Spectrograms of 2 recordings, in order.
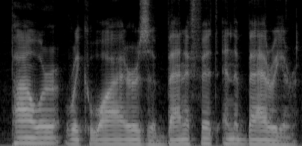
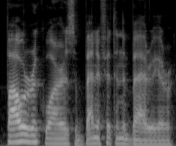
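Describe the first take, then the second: First: The sentence is spoken at a slow pace. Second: The sentence is spoken at a faster pace. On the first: "let's try the whole thing together slowly"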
